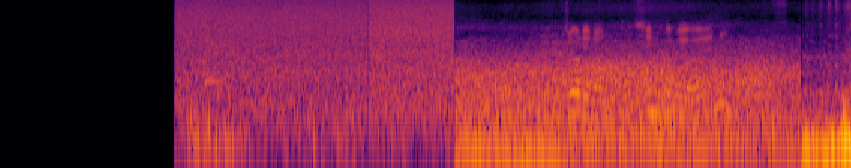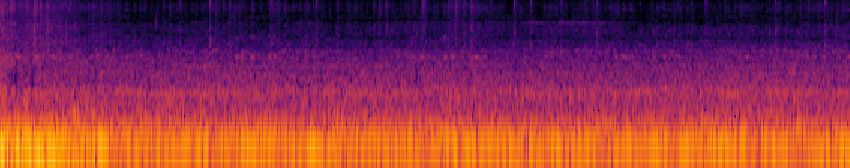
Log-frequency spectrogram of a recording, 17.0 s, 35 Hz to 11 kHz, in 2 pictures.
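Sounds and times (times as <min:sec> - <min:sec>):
bus engine and road rumble: 0:04.3 - 0:17.0.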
